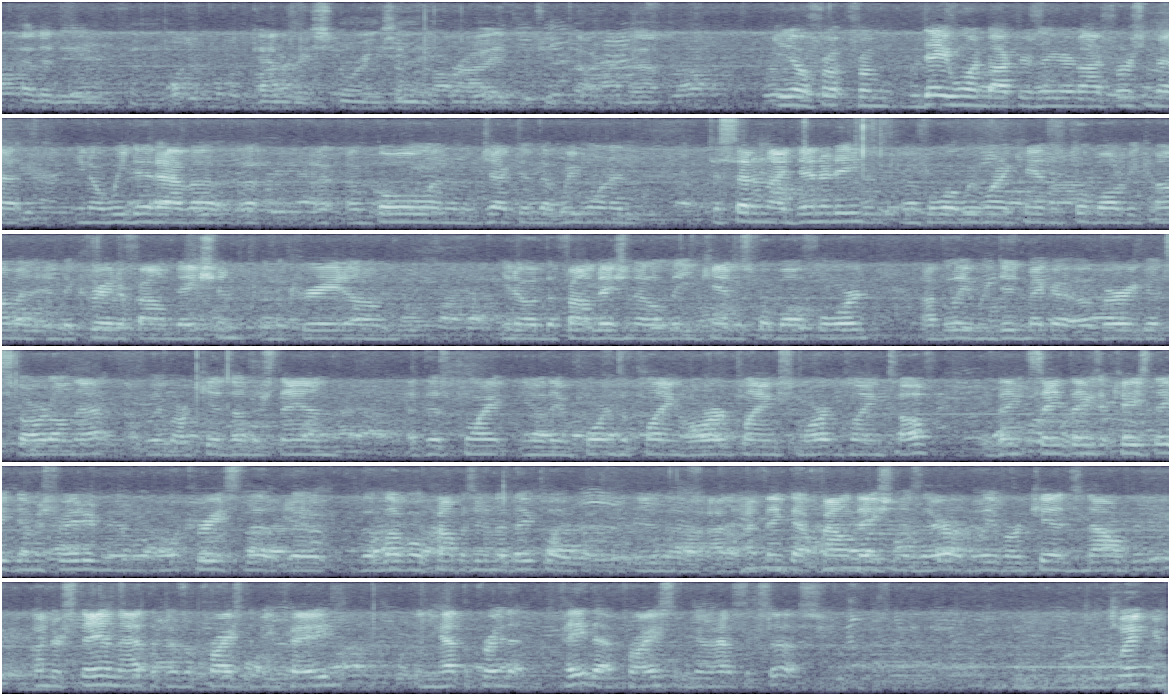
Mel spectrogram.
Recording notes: Press Conferences & Post-Game Interviews.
